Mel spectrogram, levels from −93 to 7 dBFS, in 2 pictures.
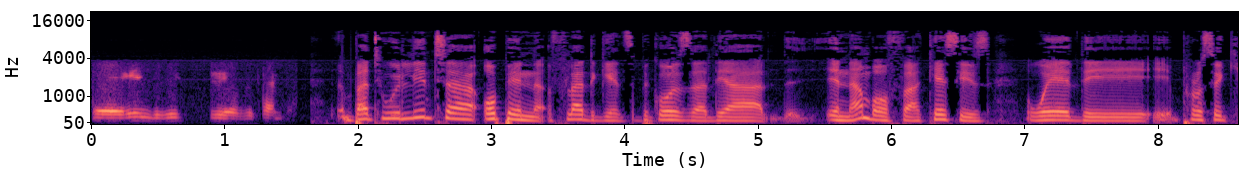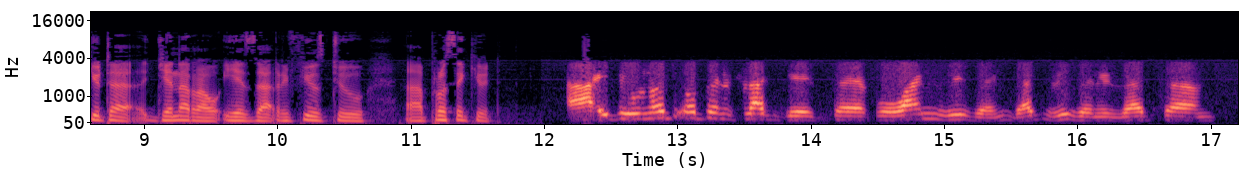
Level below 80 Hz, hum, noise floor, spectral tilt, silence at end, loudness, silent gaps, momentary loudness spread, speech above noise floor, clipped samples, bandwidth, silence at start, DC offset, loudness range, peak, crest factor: -42 dBFS; none; -48 dBFS; -5.5 dB/octave; 0.2 s; -21 LUFS; none; 13 LU; 28 dB; under 0.1%; 11.5 kHz; 0 s; under 0.1%; 6 LU; 0 dBFS; 20 dB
